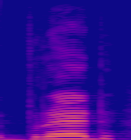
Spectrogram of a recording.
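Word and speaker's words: bread: तो ये है ब्रेड, ड्रेड, हेड, all right.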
